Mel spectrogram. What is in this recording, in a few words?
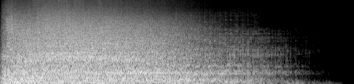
dragon threat short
